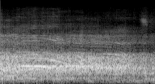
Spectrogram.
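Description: A large crowd chants the Labbaik slogan at a religious address, a loud, dense, continuous roar of many voices held for a second or two.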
